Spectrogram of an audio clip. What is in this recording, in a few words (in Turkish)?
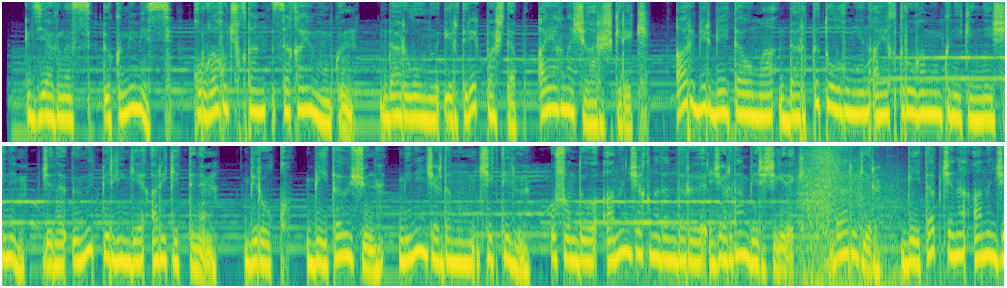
Kirgizca Kadin; seslendirme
